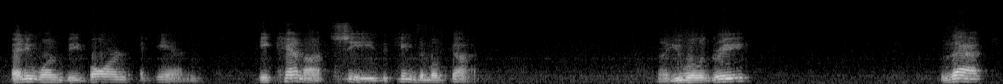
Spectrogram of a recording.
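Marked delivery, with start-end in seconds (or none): none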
